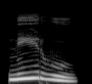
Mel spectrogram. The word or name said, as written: ನೀರ್ವೂ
